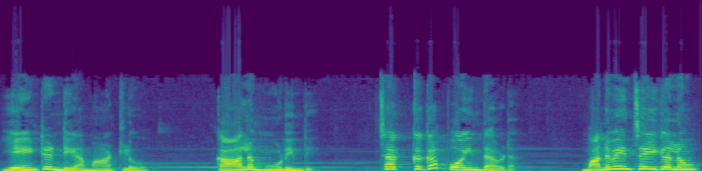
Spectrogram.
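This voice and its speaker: A woman's voice: fairly high pitch, lively intonation, moderate pace, close to an everyday voice. An actress in a radio play playing a selfish, contemptuous young wife who scolds her husband. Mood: dismissive. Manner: scornful, scolding. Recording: faint music behind.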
